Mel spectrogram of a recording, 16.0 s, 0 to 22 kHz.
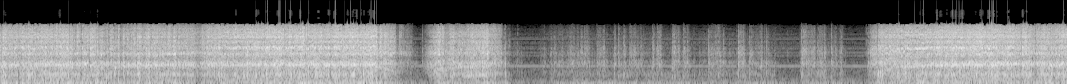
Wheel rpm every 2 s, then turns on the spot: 220, 220, 160, 80, 20, 20, 90, 220.
8-12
